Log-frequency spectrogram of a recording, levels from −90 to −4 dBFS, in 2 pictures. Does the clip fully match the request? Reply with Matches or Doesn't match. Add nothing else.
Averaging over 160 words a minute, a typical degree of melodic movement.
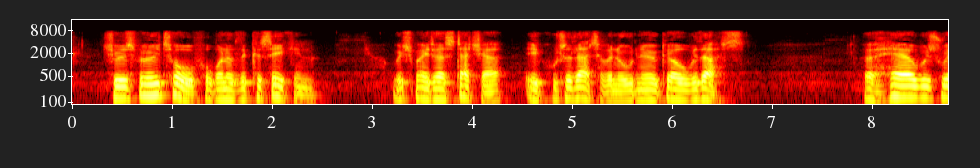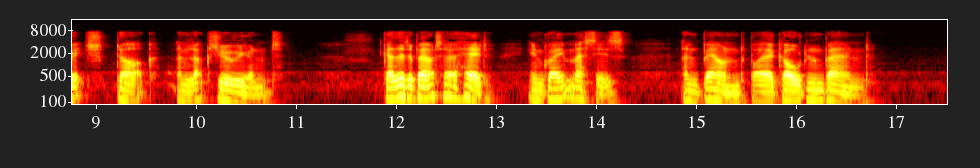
Doesn't match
